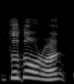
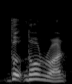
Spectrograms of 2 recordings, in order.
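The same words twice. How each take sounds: First: It is said anxiously, sounding scared. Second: It is said flatly, without any fear. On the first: The speaker calls it right. "you have to sound scared" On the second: The speaker calls it wrong. "you don't say don't don't run"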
